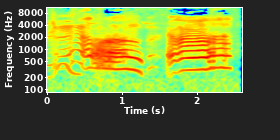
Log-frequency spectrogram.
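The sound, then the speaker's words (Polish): A baby babbles in two drawn-out, sing-song vocal bursts separated by a short pause, fairly loud, with wavering pitch and no adult speech. “Muszą być pogaduszki, pewnie.”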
